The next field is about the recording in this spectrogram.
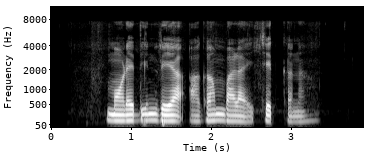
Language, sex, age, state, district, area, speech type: Santali, male, 18-30, West Bengal, Jhargram, rural, read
